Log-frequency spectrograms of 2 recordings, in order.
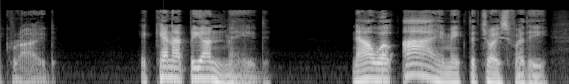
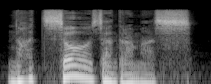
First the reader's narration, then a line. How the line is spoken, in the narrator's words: the seeress said in an icy voice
